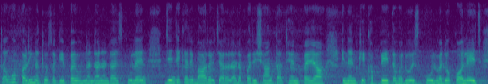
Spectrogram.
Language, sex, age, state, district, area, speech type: Sindhi, female, 30-45, Madhya Pradesh, Katni, rural, spontaneous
